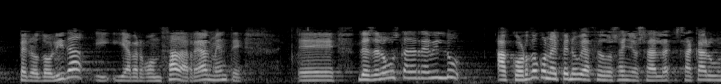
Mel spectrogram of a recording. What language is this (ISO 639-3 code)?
spa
